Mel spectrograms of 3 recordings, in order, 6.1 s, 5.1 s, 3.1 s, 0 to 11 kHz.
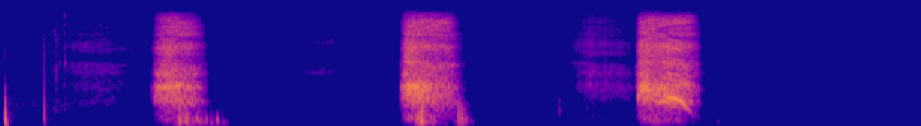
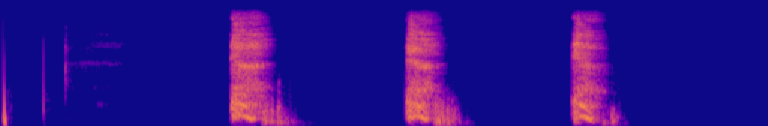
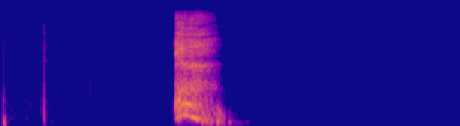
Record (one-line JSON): {"exhalation_length": "6.1 s", "exhalation_amplitude": 12750, "exhalation_signal_mean_std_ratio": 0.32, "three_cough_length": "5.1 s", "three_cough_amplitude": 13909, "three_cough_signal_mean_std_ratio": 0.3, "cough_length": "3.1 s", "cough_amplitude": 13217, "cough_signal_mean_std_ratio": 0.23, "survey_phase": "beta (2021-08-13 to 2022-03-07)", "age": "45-64", "gender": "Female", "wearing_mask": "No", "symptom_fatigue": true, "symptom_headache": true, "smoker_status": "Never smoked", "respiratory_condition_asthma": false, "respiratory_condition_other": false, "recruitment_source": "Test and Trace", "submission_delay": "2 days", "covid_test_result": "Positive", "covid_test_method": "RT-qPCR"}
